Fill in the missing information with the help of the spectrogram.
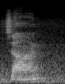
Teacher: I can see that the vowel is a back vowel, A.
